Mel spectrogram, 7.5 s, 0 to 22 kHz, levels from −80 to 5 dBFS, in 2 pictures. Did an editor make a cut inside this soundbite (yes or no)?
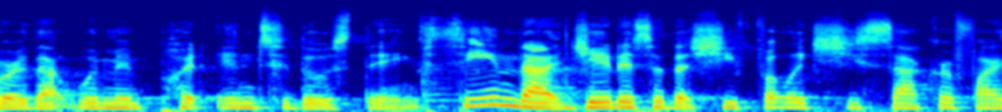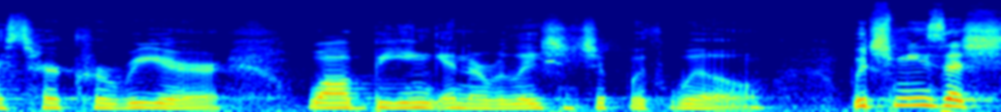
yes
